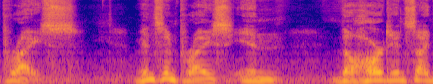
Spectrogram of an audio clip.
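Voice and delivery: low, slow horror host; spooky TV host imitation, low and slow; low scary host voice. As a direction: intone it like a late-night creature feature host. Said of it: "he'd talk in this low voice".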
